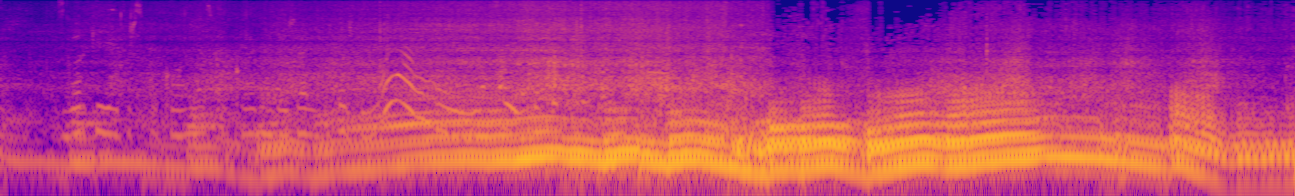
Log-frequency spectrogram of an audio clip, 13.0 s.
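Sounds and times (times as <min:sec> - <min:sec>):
car engine revving hard: 0:00.0 - 0:12.9.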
